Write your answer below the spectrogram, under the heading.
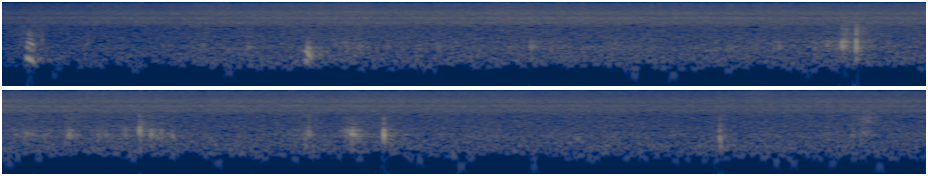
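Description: Steady background hiss with a scattering of faint short squeaks and ticks, most of them between about four and six and a half seconds, as a small kitten paws and scrambles over a cloth.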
